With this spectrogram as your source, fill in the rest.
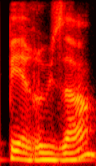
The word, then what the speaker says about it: Perusa: Usually you would say Perusa, like Peru and satellite, but in a French pronunciation.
